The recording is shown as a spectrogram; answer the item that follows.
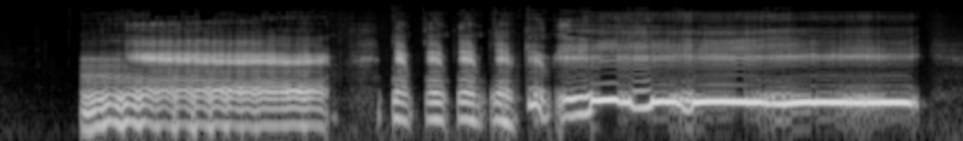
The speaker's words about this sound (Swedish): Vad var det? En häst? En åsna? Eller gris som lät så där? Försiktigt kikade de fram. Åsnan skrek som en gris, och det var just vad den blev förvandlad till.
